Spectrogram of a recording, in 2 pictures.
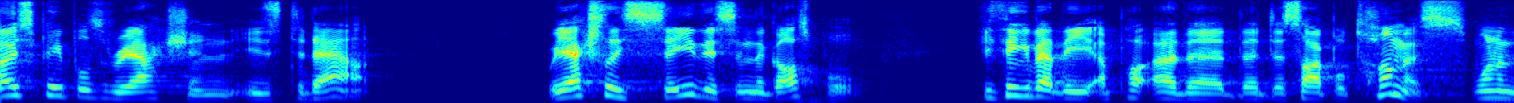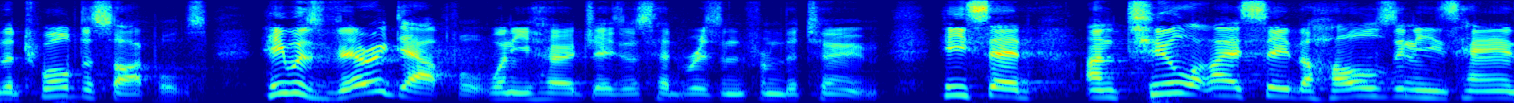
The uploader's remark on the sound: Sermon preached on 10 April 2021 at Penrith Anglican Church.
